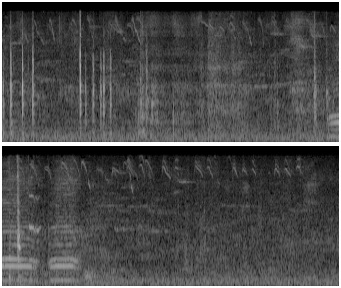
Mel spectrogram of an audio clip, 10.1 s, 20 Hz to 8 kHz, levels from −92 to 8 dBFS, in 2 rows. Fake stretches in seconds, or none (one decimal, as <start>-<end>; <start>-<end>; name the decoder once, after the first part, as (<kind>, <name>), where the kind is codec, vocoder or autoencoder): 2.1-3.0 (codec, SNAC)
